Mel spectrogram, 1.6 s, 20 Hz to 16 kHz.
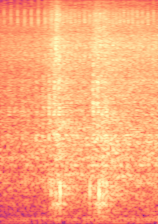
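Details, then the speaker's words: Motorcycle with electronic fuel injection (IAT, TPS, MAP sensors) started before sensor tests: steady, even idle with a couple of light blips, no knocks or misses; engine operating normally. "Vamos verificar quanto é o funcionamento do motor. O motor está operando 100%."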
